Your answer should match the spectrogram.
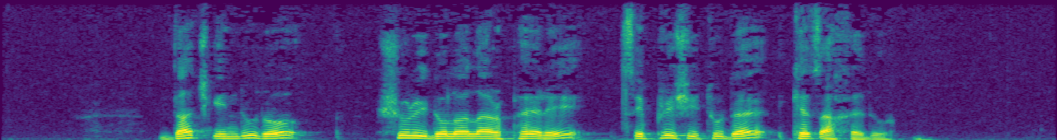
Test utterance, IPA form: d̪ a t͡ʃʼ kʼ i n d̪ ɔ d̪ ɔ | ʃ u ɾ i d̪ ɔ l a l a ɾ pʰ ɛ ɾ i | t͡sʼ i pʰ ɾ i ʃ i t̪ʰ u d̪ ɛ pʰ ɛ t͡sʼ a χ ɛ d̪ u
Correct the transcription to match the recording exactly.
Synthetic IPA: d̪ a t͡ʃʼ kʼ i n d̪ u d̪ ɔ | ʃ u ɾ i d̪ ɔ l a l a ɾ pʰ ɛ ɾ i | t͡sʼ i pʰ ɾ i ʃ i t̪ʰ u d̪ ɛ kʰ ɛ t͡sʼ a χ ɛ d̪ u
